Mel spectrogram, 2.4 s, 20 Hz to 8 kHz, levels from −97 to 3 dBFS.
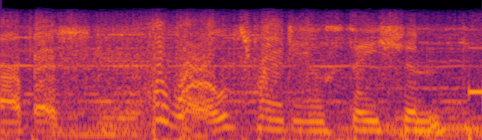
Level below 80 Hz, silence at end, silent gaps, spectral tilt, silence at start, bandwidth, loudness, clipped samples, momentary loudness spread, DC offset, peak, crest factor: -42 dBFS; 0 s; none; -5.5 dB/octave; 0 s; 6.8 kHz; -23 LUFS; under 0.1%; 3 LU; under 0.1%; -8 dBFS; 16 dB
